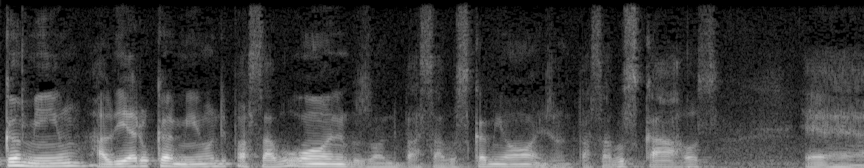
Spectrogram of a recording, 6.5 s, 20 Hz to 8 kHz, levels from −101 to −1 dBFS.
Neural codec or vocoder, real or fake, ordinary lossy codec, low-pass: none; real; none; none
